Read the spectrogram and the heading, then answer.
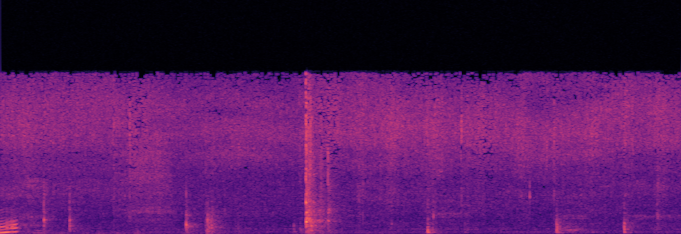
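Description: Carrots sizzle softly in a pot, briefly pan-fried before cooking. Many faint scraping knocks from stirring break irregularly over the gentle frying.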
